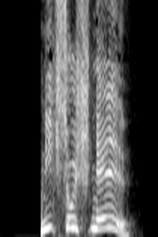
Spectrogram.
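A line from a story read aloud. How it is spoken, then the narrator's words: King calling out. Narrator (German): rief da der König der Schrankenwärter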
